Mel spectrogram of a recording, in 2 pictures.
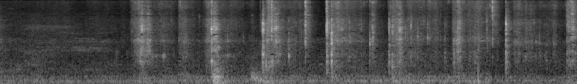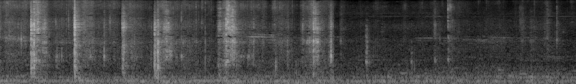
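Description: Two steel spoons tossing crispy fried corn kernels in a bowl: a busy run of irregular clinks and scrapes for about eight seconds, which then stops.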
